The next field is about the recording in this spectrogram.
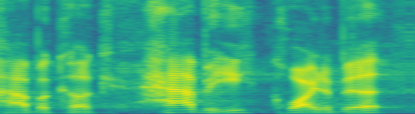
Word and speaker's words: Habakkuk: I've taught this book of the Bible a couple of times, and I've been saying it incorrectly for about 10 years now. I always said Habakkuk. It's Habakkuk.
